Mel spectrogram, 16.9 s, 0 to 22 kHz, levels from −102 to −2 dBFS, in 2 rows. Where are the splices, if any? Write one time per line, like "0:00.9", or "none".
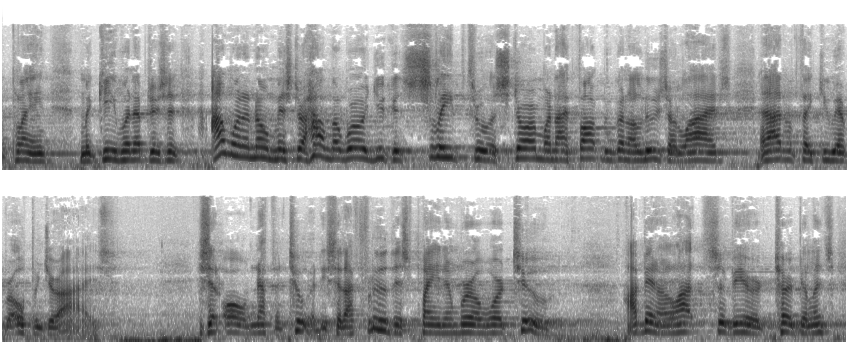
0:10.6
